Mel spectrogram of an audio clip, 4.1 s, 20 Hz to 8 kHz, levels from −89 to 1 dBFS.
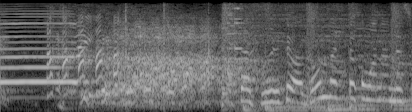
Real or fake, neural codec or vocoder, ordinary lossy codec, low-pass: real; none; MP3, 64 kbps; 7.2 kHz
